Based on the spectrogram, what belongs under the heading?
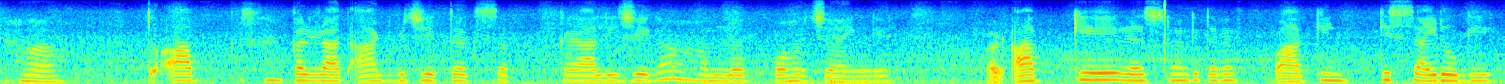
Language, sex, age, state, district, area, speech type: Hindi, female, 18-30, Madhya Pradesh, Jabalpur, urban, spontaneous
